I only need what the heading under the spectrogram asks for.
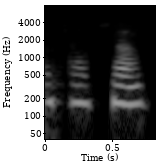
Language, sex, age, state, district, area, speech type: Urdu, female, 30-45, Uttar Pradesh, Rampur, urban, conversation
